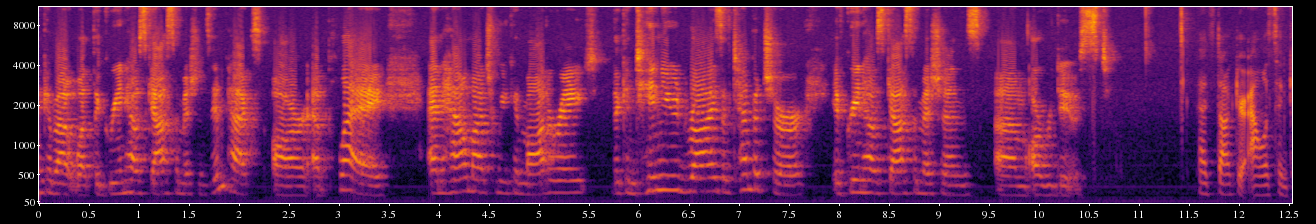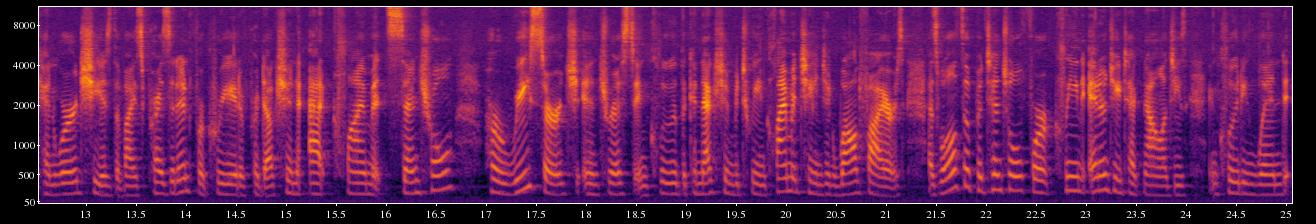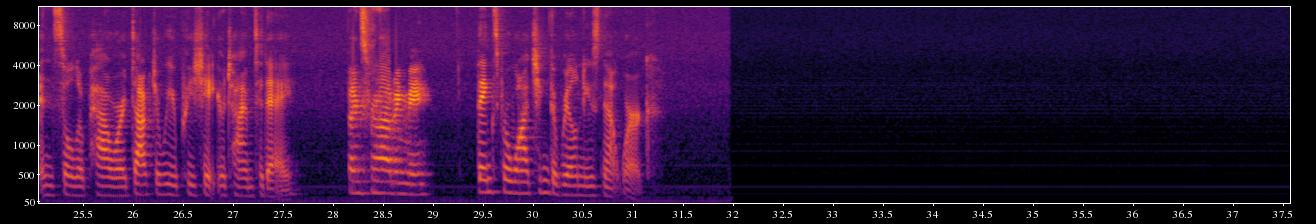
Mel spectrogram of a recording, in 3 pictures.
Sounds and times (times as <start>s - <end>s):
Speech: 0.0s - 10.8s, 11.4s - 27.6s, 28.2s - 31.3s.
